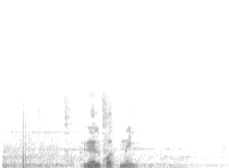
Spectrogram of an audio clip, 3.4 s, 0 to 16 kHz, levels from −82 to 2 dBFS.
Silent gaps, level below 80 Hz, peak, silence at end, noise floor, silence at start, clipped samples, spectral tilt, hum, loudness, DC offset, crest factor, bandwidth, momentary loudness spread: none; -72 dBFS; -26 dBFS; 0.65 s; -73 dBFS; 0.05 s; under 0.1%; -5.5 dB/octave; none; -45 LUFS; under 0.1%; 22 dB; 7.6 kHz; 25 LU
